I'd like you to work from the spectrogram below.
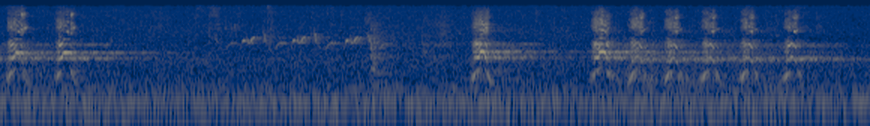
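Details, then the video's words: Nuisance barking from a dog: scattered short barks early on, then a quicker run of sharp yaps in the last two seconds, over a steady low electrical hum with faint rising chirpy tones midway. "Nuisance barking again."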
